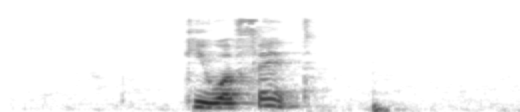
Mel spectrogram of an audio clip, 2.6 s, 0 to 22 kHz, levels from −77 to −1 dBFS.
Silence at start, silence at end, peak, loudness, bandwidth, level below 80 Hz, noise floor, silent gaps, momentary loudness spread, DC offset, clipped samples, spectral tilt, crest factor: 0.95 s; 0.65 s; -6 dBFS; -21 LUFS; 11.5 kHz; -52 dBFS; -68 dBFS; none; 23 LU; under 0.1%; under 0.1%; -6.5 dB/octave; 20 dB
